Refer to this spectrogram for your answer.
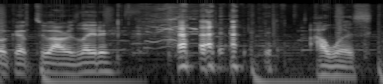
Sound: both laughing

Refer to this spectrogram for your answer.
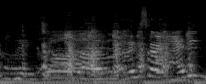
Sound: laughs

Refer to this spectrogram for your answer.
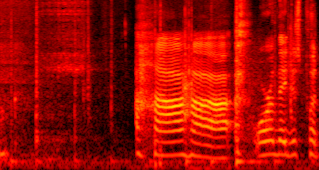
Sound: laughs

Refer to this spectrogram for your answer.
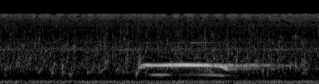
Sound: bird hoots

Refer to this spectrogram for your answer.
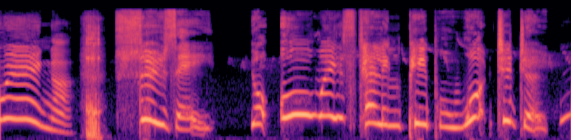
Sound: oinks

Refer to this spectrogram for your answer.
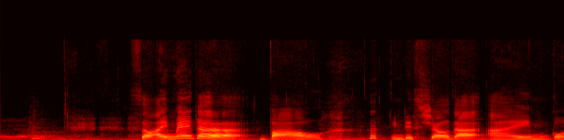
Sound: laughing

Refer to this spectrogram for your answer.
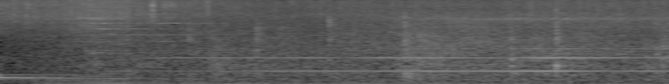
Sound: droning sound and sounds from the studio to end

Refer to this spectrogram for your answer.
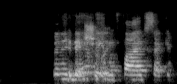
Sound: voiceover

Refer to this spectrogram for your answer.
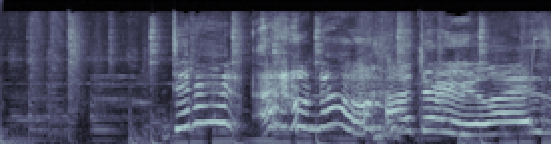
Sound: laughs

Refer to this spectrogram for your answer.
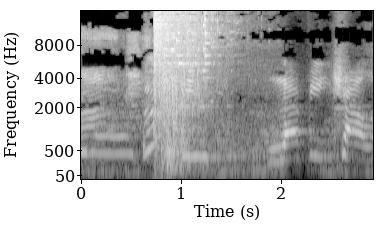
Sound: glass shattering

